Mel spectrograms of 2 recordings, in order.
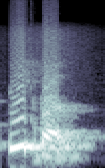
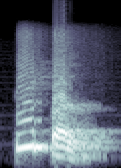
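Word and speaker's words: people: पीपल। क्या पढ़ते हैं? पीपल पी ई ओ पी एल ई पीपल एफ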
